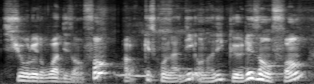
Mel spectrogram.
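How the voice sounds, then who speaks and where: A man's voice: mid-range voice, big pitch swings, brisk, crowd noise. A man with a Moroccan accent teaching a French grammar lesson to children, explaining patiently and mixing in Moroccan Arabic. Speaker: primary school French teacher.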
